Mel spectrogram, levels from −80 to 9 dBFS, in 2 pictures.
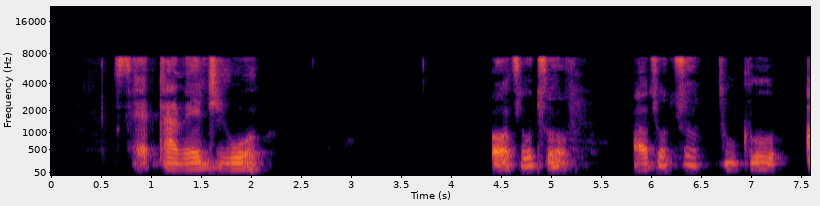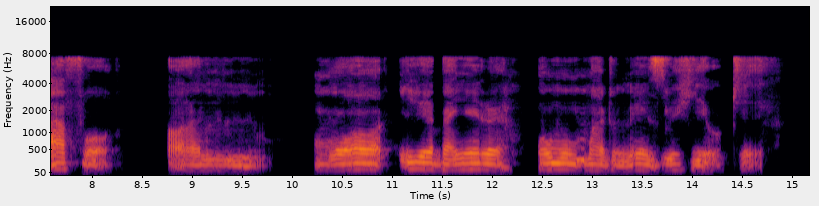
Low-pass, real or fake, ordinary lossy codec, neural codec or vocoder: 7.2 kHz; fake; none; codec, 16 kHz in and 24 kHz out, 1.1 kbps, FireRedTTS-2 codec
